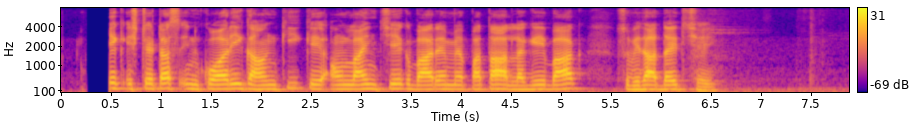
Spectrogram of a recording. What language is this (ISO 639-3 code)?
mai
